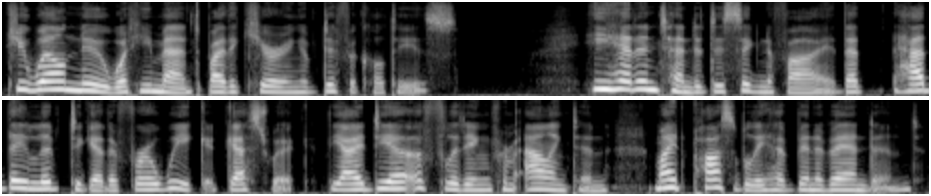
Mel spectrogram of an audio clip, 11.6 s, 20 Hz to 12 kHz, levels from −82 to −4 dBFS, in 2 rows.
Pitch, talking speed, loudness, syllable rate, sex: 215 Hz, 190 wpm, -19 LUFS, 5.7 syllables/s, female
